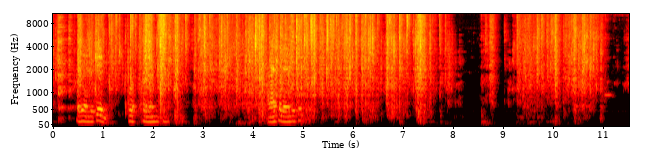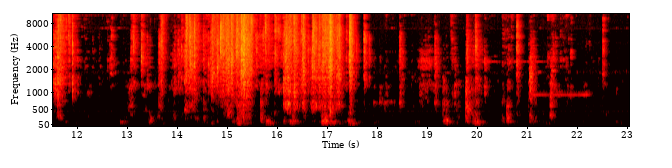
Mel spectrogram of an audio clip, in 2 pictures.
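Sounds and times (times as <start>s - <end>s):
plastic packet crinkling: 0.0s - 17.9s.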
